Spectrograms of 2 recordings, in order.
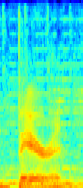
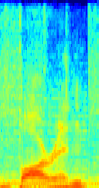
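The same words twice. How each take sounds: First: The first vowel sounds like 'air'. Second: The first vowel sounds like 'ar'. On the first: The speaker calls it right. "you say Baron" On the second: The speaker calls it wrong. "you don't say Baron"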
